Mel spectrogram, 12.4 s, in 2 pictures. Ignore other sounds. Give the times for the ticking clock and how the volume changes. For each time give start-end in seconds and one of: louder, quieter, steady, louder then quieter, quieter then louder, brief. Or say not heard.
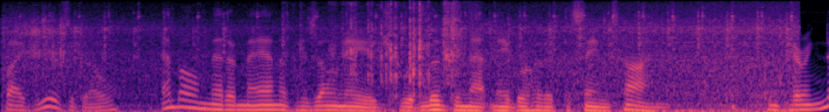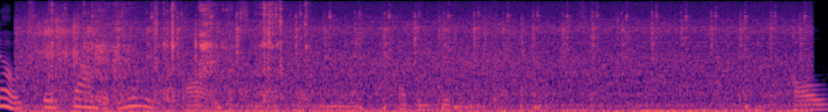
0.0-12.3 louder.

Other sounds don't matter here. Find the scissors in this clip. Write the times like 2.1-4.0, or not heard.
2.1-3.6, 6.5-8.6.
